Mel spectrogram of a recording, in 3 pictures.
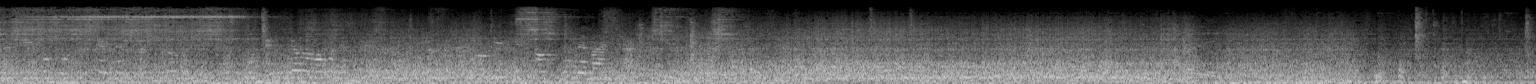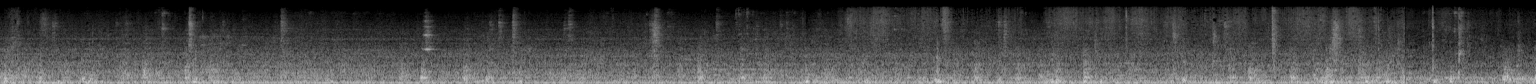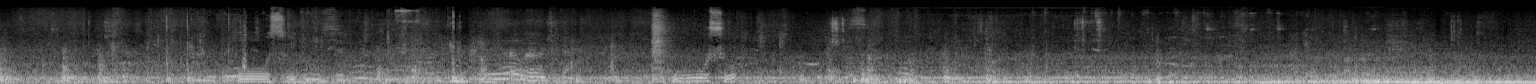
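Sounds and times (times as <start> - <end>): train running rumble: 0.0 - 46.0
diesel engine drone: 31.3 - 46.0.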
